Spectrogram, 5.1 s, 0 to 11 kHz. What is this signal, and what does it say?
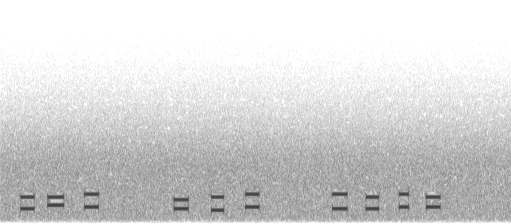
DTMF, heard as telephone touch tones, dialled by hand, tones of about 130 ms, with phone line noise. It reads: 509 429 6598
